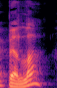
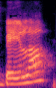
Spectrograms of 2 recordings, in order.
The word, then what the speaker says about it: Bela: Am I saying that right, by the way, Bela? – It's Bela. – Bela. – Yeah, Bela. But I often say Bela. I slip into Bela because, you know, you're used to it, but I'm getting better at it, but it's okay.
